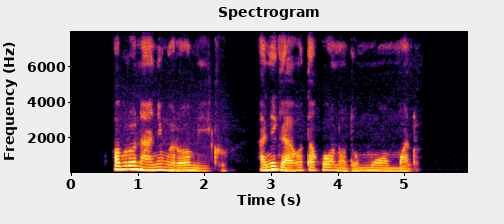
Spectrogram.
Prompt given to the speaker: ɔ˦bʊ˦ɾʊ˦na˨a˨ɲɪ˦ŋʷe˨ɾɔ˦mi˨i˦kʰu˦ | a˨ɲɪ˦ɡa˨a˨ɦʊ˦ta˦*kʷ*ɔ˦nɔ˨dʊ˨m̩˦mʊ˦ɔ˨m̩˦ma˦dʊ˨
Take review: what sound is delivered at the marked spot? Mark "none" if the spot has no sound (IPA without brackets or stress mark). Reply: kʷ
